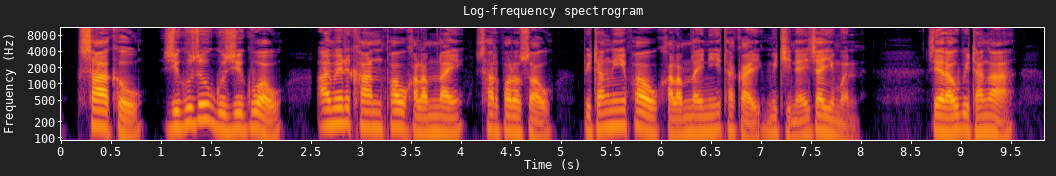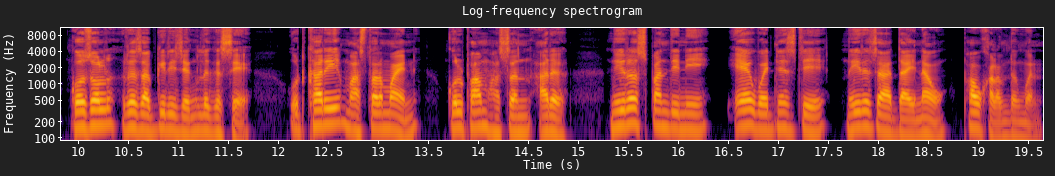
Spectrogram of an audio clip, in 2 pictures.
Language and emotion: Bodo, neutral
